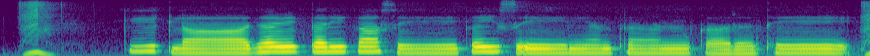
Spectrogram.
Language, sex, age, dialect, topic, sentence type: Chhattisgarhi, female, 36-40, Eastern, agriculture, question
